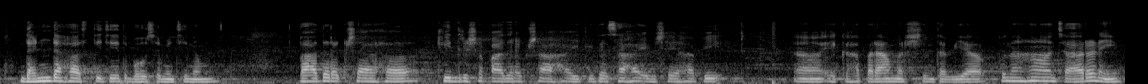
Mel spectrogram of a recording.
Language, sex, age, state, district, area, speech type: Sanskrit, male, 30-45, Kerala, Ernakulam, rural, spontaneous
